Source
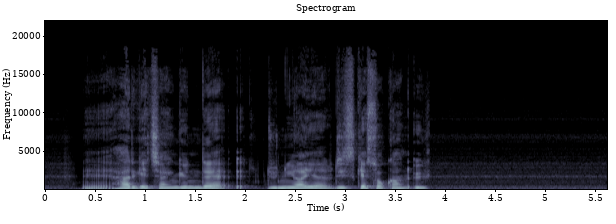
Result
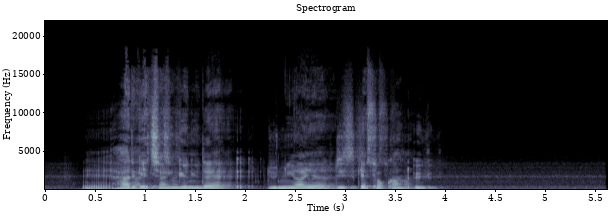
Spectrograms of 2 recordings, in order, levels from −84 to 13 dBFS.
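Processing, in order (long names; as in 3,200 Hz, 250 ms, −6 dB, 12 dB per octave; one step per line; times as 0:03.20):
0:00.65–0:01.53: high-shelf EQ 2,300 Hz +9 dB
low-pass that shuts in the quiet parts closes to 2,200 Hz, open at −18 dBFS
in parallel at −2 dB: brickwall limiter −16 dBFS, peak gain reduction 8.5 dB
on the sum: repeating echo 116 ms, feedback 17%, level −12 dB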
